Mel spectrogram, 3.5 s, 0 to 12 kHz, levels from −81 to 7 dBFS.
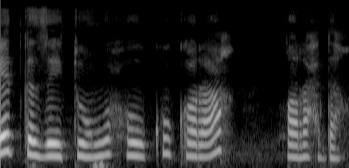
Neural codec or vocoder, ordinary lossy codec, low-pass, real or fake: vocoder, 22.05 kHz, 80 mel bands, WaveNeXt; none; 9.9 kHz; fake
